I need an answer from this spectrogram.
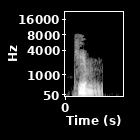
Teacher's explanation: It'll be lightly aspirated word initially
